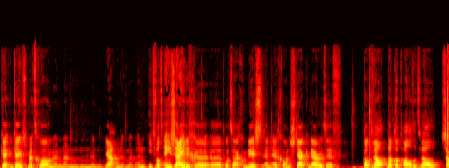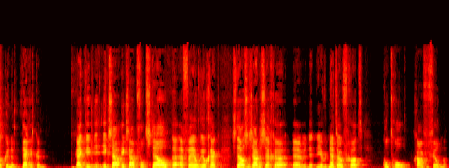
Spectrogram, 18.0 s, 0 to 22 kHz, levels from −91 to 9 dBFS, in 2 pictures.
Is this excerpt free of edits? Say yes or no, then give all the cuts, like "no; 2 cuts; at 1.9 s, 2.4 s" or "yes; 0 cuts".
no; 3 cuts; at 1.3 s, 7.3 s, 10.4 s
